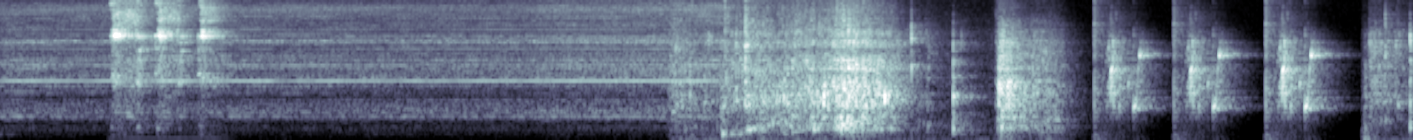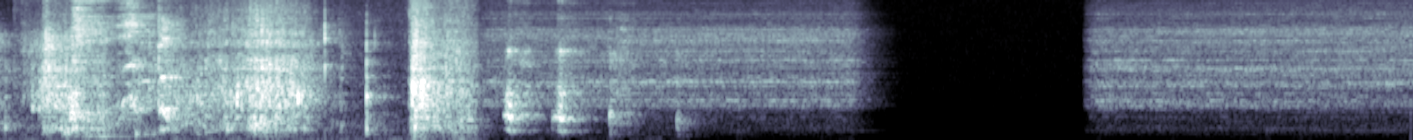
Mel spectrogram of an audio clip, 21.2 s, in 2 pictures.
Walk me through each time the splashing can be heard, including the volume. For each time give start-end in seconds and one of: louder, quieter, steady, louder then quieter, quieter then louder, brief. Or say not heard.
5.0-14.2 quieter then louder.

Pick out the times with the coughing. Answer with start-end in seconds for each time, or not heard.
0.8-1.7, 10.7-12.0, 14.3-15.8.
